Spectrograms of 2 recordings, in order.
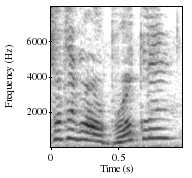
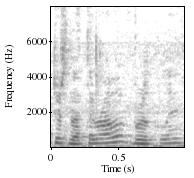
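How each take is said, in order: First: High, loud put-on questioning voice; hammed-up worry, pitched way up; mock concerned woman. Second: Softer, understated denial; mock dismissive reply. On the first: Woman asking Chase about Brooklyn, high mock alarm. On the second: Chase brushing off the question, quiet mock denial. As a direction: play it down quietly.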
